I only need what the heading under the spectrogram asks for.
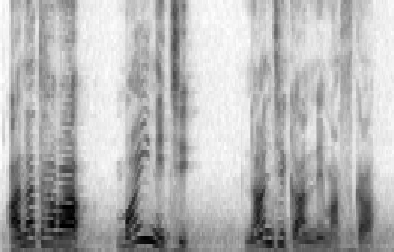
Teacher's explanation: With ka, please remember the intonation is always rising.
